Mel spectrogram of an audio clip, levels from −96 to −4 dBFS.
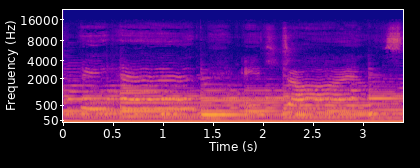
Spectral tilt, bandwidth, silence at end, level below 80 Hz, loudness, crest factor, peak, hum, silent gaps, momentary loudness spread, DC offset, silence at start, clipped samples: -6.5 dB/octave; 14.5 kHz; 0 s; -62 dBFS; -32 LUFS; 14 dB; -18 dBFS; none; none; 4 LU; 1%; 0 s; under 0.1%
